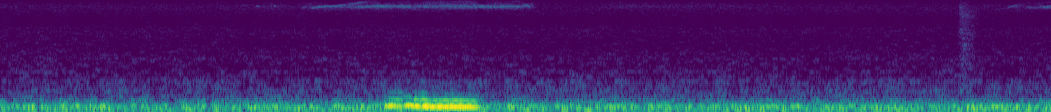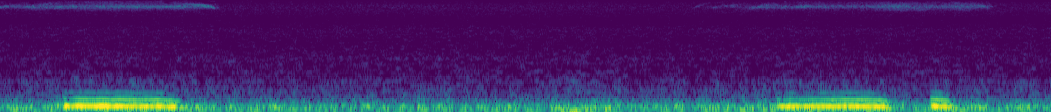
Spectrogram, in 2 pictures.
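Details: Sleeping Ragdoll cat snoring, deep in dreams; soft rasping breaths recur about every three to four seconds, each with a short tonal wheeze, over a steady low background hum.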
